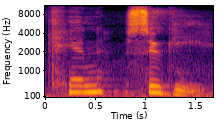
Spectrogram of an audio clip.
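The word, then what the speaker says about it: kintsugi: several people have said how do you say that word you sure it's kin sugi it's the 15th century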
